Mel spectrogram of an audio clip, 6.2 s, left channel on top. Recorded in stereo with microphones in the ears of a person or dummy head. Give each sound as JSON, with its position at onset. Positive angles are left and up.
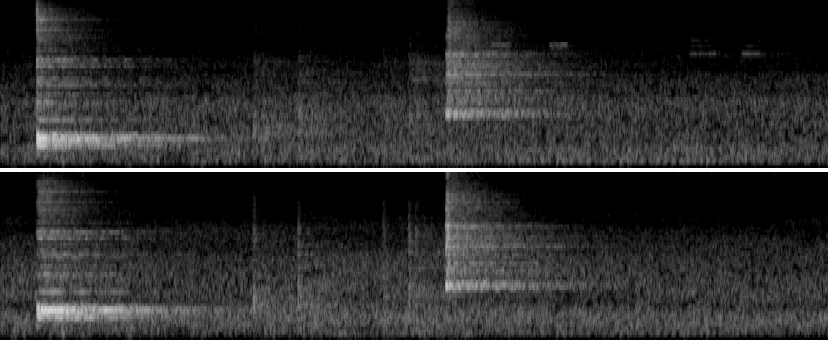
{"t": 0.3, "sound": "a cowbell", "side_deg": 60, "distance_m": 0.9}
{"t": 1.9, "sound": "a squeak", "side_deg": -40, "distance_m": 0.9}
